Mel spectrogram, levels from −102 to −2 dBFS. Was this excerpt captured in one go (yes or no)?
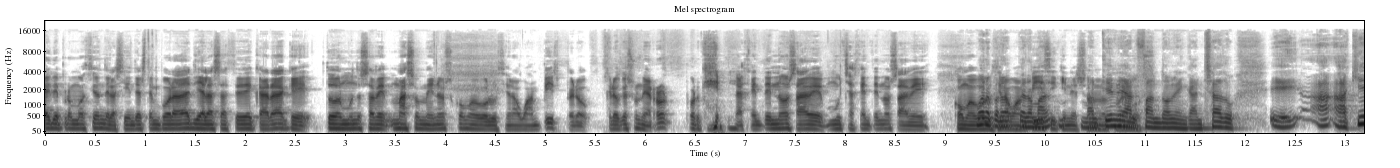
no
